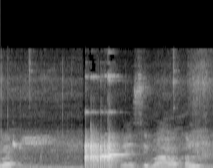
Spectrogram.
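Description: A wooden spatula scraping against a metal pan while stirring sugar into damp semolina, with one short, loud scrape about a second in.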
